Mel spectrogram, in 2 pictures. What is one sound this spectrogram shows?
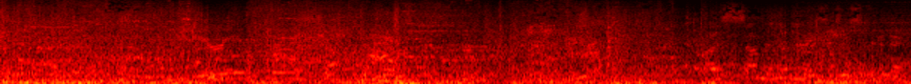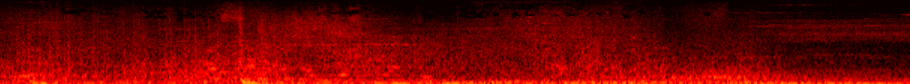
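Game spell effects crackle, whoosh and boom in a busy fight.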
